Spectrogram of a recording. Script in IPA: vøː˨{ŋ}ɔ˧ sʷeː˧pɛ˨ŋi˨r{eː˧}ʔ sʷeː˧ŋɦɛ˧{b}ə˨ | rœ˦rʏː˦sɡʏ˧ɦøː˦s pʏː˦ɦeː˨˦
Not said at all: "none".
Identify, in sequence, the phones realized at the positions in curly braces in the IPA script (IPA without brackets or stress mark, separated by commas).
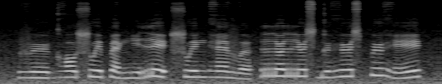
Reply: ɡʱ, eː˦˨, v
